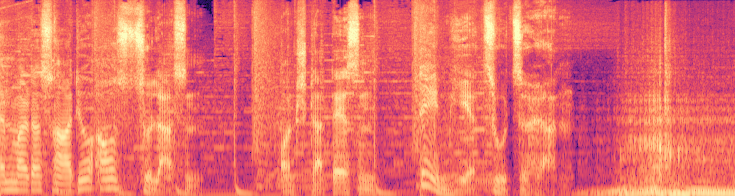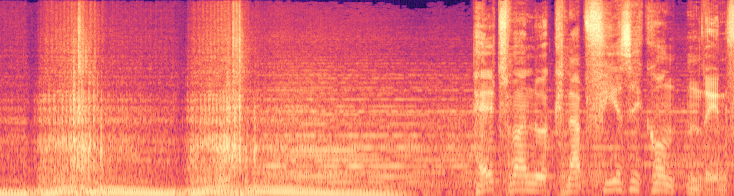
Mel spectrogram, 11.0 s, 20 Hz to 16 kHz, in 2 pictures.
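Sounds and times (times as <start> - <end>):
car engine revving: 4.4 - 8.3.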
